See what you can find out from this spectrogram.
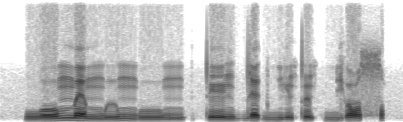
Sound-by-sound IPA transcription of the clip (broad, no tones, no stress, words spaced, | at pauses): womɛ mɯ mum | tẽɡdɛɡ bʲə̃tə̃t bʲusˤ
